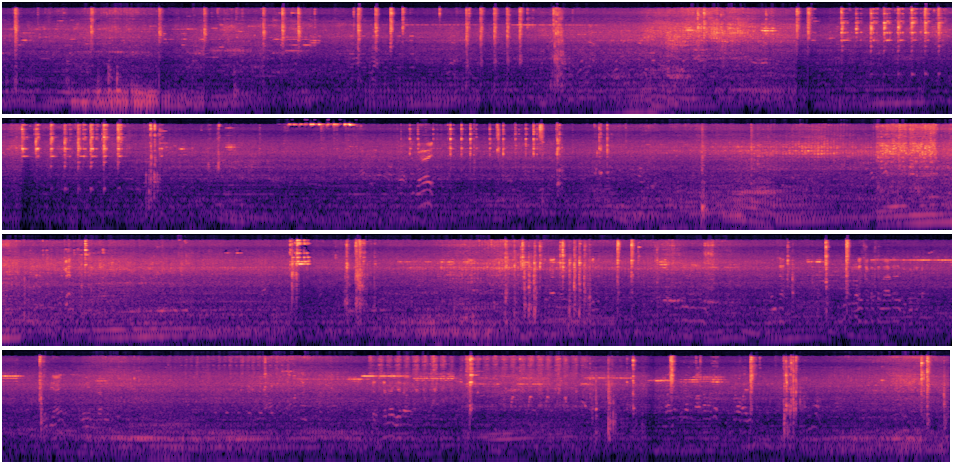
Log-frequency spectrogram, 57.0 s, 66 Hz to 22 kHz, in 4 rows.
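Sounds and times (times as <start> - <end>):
metal-on-metal clinks: 12.0 - 17.8, 20.3 - 23.4, 32.8 - 33.3.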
